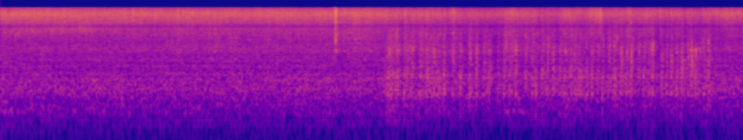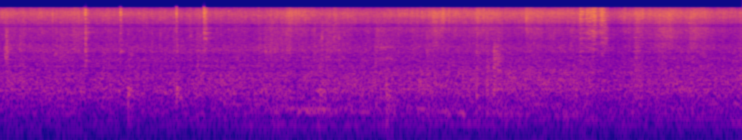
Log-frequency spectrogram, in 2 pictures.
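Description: Food sizzles on a hot steel griddle.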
